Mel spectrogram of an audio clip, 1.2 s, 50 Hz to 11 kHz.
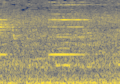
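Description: A long flatbed truck carrying 32-foot piles gives off steady reversing beeps while maneuvering into a tight riverside delivery spot, the tone loud and continuous over a low engine rumble, with no talk.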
